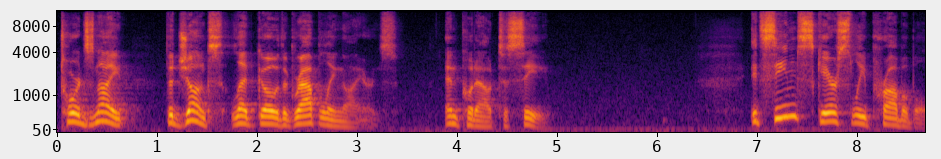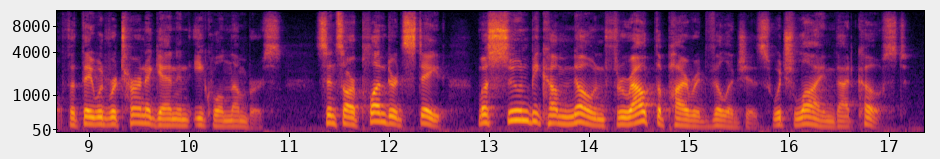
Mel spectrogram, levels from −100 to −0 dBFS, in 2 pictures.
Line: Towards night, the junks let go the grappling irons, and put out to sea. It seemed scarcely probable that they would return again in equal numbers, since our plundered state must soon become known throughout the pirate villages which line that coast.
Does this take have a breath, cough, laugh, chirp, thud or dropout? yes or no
no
